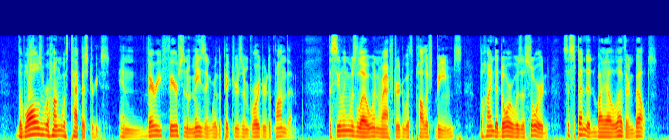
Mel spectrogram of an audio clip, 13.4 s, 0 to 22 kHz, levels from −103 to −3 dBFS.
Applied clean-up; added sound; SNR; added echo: none; none; none; none.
